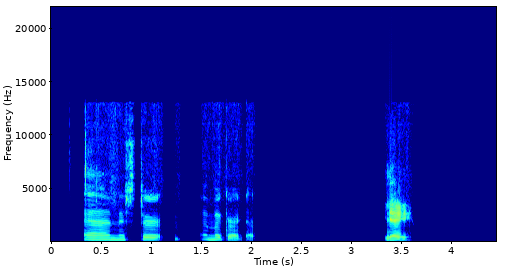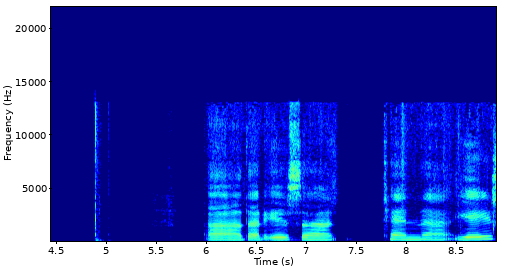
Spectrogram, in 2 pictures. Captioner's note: speaking French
